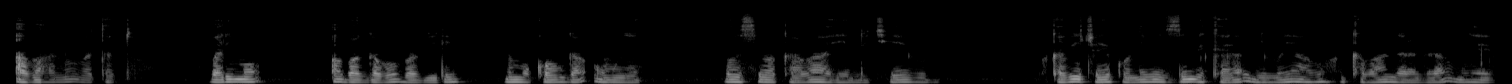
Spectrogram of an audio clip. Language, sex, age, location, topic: Kinyarwanda, male, 50+, Kigali, government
